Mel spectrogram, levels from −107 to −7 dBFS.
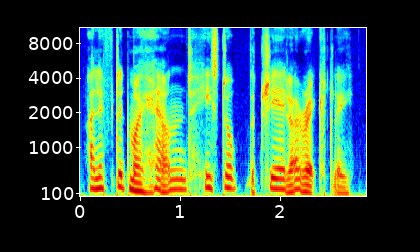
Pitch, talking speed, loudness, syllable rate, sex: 170 Hz, 190 wpm, -18 LUFS, 5.1 syllables/s, female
